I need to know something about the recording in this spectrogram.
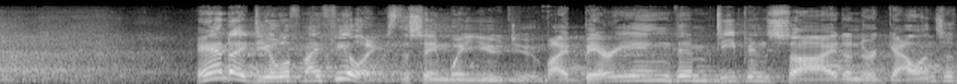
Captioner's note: laughter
